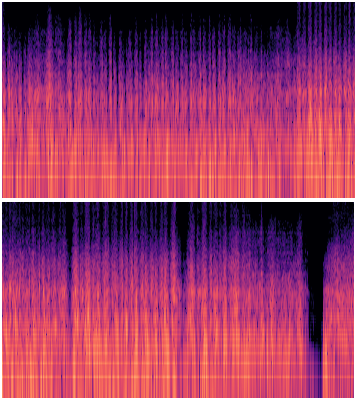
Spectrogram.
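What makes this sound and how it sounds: Fingertips and short nails of both hands scratch and rub the sides and top of a dark, rounded, hand-sized foam windscreen over a microphone. The result is a dense, continuous rustling and scratching that is heavy in the low end, growing louder and brighter after about four and a half seconds. It cuts out briefly just before the tenth second, then resumes.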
